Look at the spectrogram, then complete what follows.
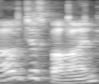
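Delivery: surprised tone.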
